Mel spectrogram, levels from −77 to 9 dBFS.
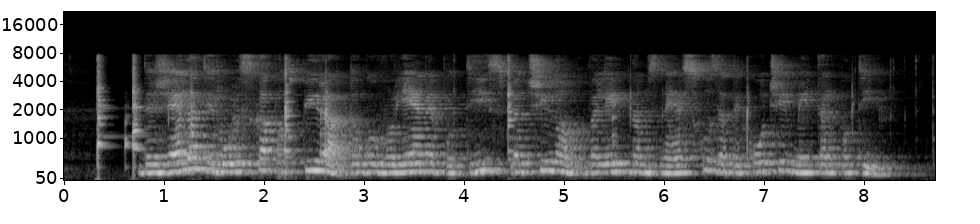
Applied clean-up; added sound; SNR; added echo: none; Crushing; 11 dB; reverberation time 0.9 s.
